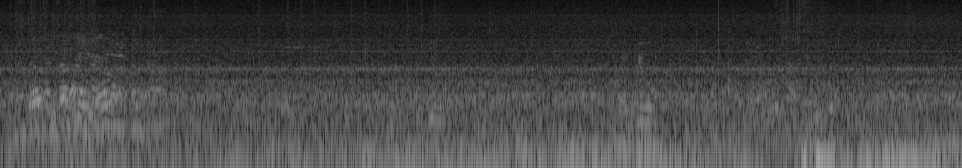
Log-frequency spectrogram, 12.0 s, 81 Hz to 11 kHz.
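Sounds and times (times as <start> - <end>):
crowd murmur: 0.0 - 2.8, 9.0 - 11.8.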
